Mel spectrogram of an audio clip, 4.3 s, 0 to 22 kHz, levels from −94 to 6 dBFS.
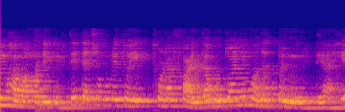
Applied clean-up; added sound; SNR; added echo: neural separator model SepFormer DNS4.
